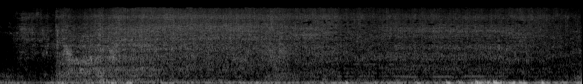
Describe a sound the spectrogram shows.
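Water sprays steadily from a garden hose nozzle onto soil.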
